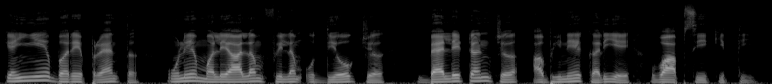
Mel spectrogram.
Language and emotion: Dogri, neutral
